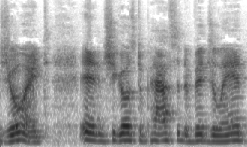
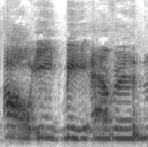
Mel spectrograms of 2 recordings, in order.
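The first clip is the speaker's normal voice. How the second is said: high-pitched bickering comeback; mock retort; 9 semitones higher than usual. Amber answering her angry boyfriend, high mock-annoyed retort. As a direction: imitate a girlfriend hitting back, voice pitched up. Girlfriend snapping back in retold quarrel.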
